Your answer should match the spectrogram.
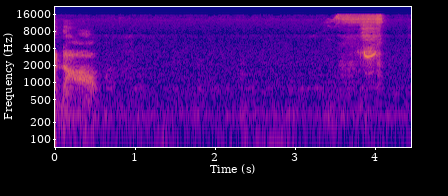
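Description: A whispered word at the start, then near silence with faint room tone; a brief high rustle with a short squeak comes shortly before the end.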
